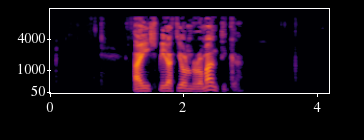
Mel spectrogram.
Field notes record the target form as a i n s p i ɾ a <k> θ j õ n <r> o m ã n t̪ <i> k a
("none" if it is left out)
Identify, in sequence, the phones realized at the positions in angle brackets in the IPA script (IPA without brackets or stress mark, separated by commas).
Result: none, r, i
